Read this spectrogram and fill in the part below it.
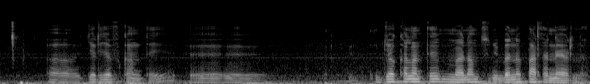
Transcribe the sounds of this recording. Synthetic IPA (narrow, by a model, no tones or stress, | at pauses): ɐɟɐɾɟɐfkɐntɛ | ɟɔkɐlɐntɛmɐnɐmsuɲubɛnːɐpartɐnɛrlɐ̰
